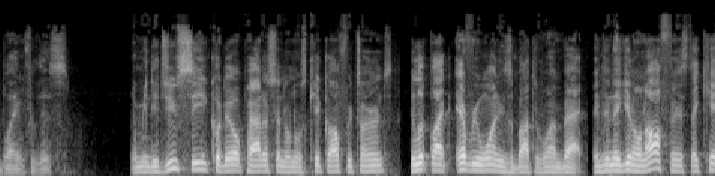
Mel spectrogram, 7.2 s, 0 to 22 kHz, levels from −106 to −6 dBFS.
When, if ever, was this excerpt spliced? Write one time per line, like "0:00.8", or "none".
0:04.0
0:05.9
